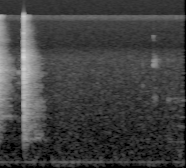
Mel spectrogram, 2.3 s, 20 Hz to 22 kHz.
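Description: Two sharp clicks about a third of a second apart as the laser sight on a Taurus G3C pistol is switched on, then faint room tone.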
